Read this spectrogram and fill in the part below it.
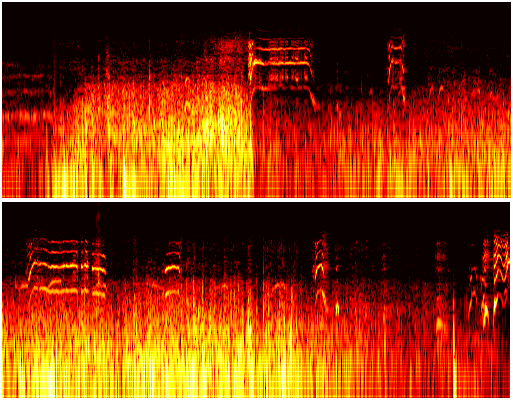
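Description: A snow tube scrapes and rumbles as it slides fast down packed snow.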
